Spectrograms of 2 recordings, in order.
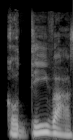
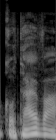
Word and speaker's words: Godiva: 结果查着查着就发现，看他的那个官方脸书竟然有发表官方声明，他说两种发音都可以。 Godiva 是比较偏。比利时原来的发音，还有亚洲人习惯的发音用法，然后 Godiva 好像是英语系国家大家比较习惯念的，等于说他们自己身为品牌方，可能认为你怎么诠释都不算是错的。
